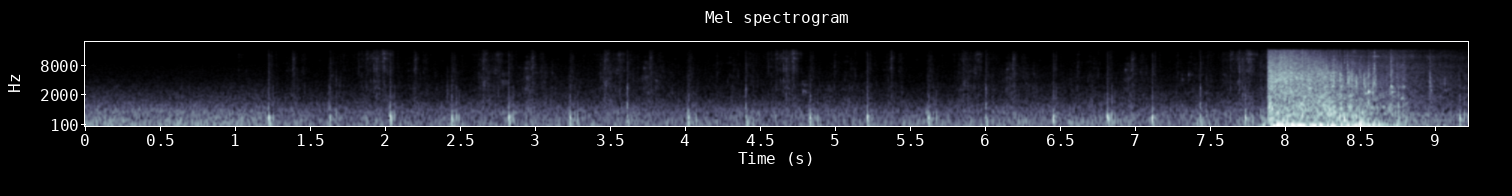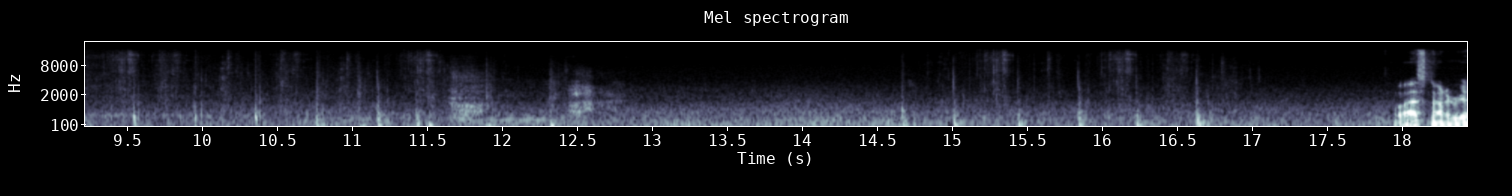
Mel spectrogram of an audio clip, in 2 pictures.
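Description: Armoured footsteps clatter quickly on a hard floor.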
